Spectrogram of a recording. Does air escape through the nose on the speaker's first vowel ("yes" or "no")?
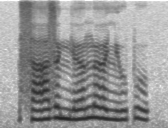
no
